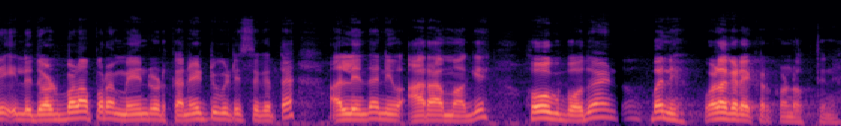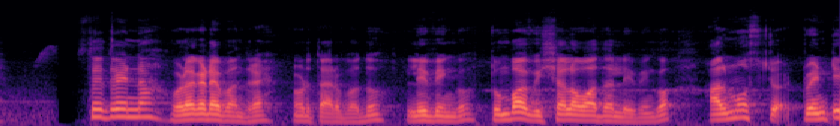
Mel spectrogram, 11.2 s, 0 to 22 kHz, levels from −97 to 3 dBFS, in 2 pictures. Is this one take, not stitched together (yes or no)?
no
